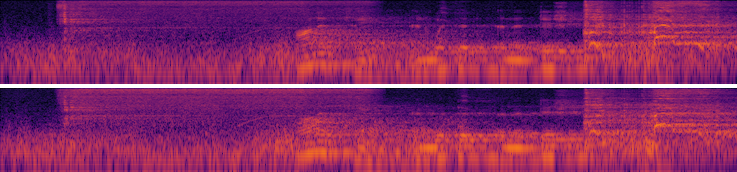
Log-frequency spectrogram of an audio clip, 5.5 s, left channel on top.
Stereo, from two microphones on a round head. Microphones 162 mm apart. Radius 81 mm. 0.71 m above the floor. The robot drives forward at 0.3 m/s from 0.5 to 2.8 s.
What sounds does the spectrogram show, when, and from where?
0.4 s a thud: 55° left (ahead or behind), 2.5 m; by 0.6 s 60° left (ahead or behind), 2.5 m
2.2 s a man speaking: 50° left (ahead or behind), 2 m
4.4 s a zipper: 35° left (ahead or behind), 1.3 m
